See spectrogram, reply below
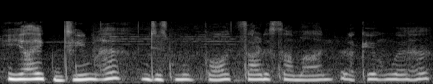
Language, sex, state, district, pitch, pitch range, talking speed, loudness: Hindi, female, Bihar, Patna, 230 Hz, 220-240 Hz, 150 wpm, -15 LUFS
